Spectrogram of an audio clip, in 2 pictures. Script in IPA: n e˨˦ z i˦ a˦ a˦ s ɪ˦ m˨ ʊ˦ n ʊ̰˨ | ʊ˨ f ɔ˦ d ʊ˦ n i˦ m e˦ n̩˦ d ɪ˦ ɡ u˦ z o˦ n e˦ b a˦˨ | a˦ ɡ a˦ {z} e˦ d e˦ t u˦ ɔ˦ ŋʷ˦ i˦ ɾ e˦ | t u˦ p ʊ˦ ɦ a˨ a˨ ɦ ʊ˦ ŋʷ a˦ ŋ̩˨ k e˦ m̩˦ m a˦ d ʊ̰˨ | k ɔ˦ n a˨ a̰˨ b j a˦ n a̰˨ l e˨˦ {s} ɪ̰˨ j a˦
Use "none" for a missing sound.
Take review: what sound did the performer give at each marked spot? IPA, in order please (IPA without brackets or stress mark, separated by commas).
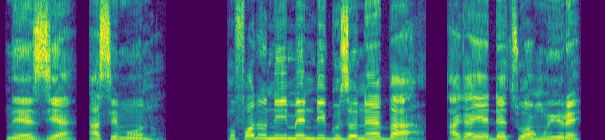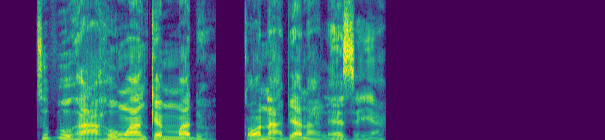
ɣ, z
